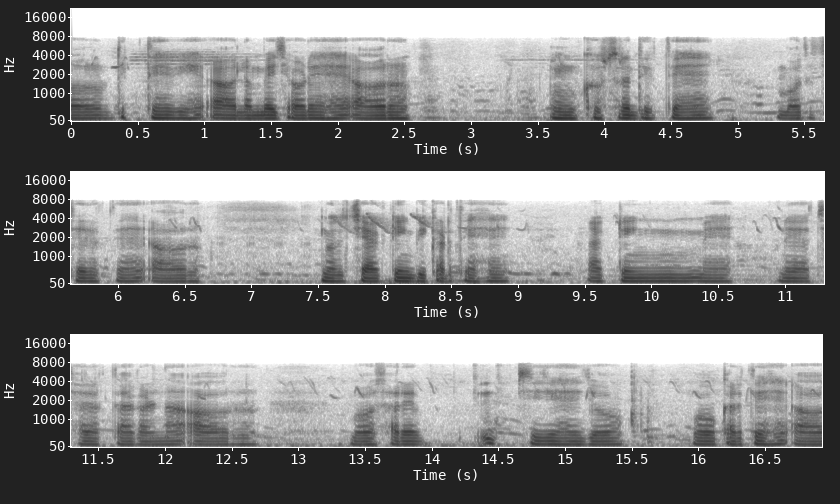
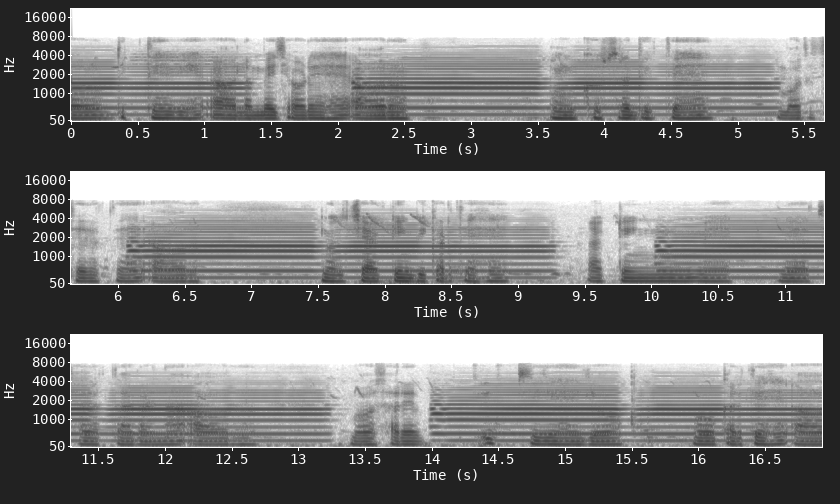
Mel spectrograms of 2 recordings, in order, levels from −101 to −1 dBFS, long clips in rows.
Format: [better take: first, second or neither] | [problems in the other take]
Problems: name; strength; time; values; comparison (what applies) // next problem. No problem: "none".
first | background sound (Wind instrument, woodwind instrument); 1 dB above the speech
